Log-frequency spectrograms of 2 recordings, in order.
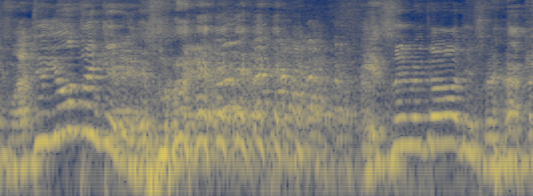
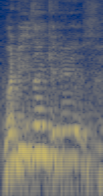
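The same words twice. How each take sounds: First: Mocking echo. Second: Said in the usual way. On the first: Doctor echoing the patient's question back, mock smug. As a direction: toss the question straight back, smugly. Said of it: "They're just like". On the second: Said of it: "Just like".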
